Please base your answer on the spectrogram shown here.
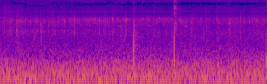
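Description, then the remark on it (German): Explosions rumble continuously at low pitch, with two sharper blasts cracking through about half a second apart; no one speaks. “Weitere Explosionen und noch einer und noch und noch.”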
